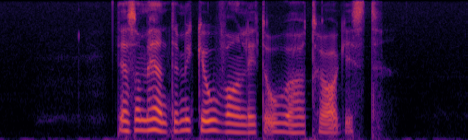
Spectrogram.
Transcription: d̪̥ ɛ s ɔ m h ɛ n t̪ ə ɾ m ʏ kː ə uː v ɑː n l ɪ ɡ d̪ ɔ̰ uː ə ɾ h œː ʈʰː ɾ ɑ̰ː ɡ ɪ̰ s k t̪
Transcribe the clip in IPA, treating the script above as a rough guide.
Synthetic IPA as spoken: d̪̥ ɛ s ɔ m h ɛ n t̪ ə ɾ m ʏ kː ə uː v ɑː n l ɪ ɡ t̪ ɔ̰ uː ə ɾ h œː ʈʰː ɾ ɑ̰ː ɡ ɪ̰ s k t̪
